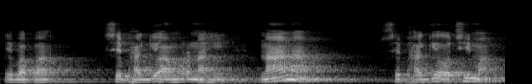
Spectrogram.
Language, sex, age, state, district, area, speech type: Odia, male, 60+, Odisha, Boudh, rural, spontaneous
